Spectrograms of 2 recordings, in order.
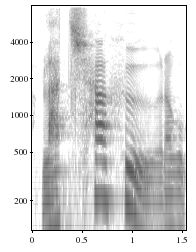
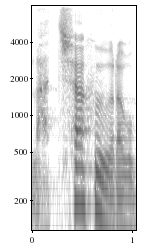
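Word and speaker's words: רצח: 히브리어로 라차흐라고 부르면 라차흐라고 발음하는데요.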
